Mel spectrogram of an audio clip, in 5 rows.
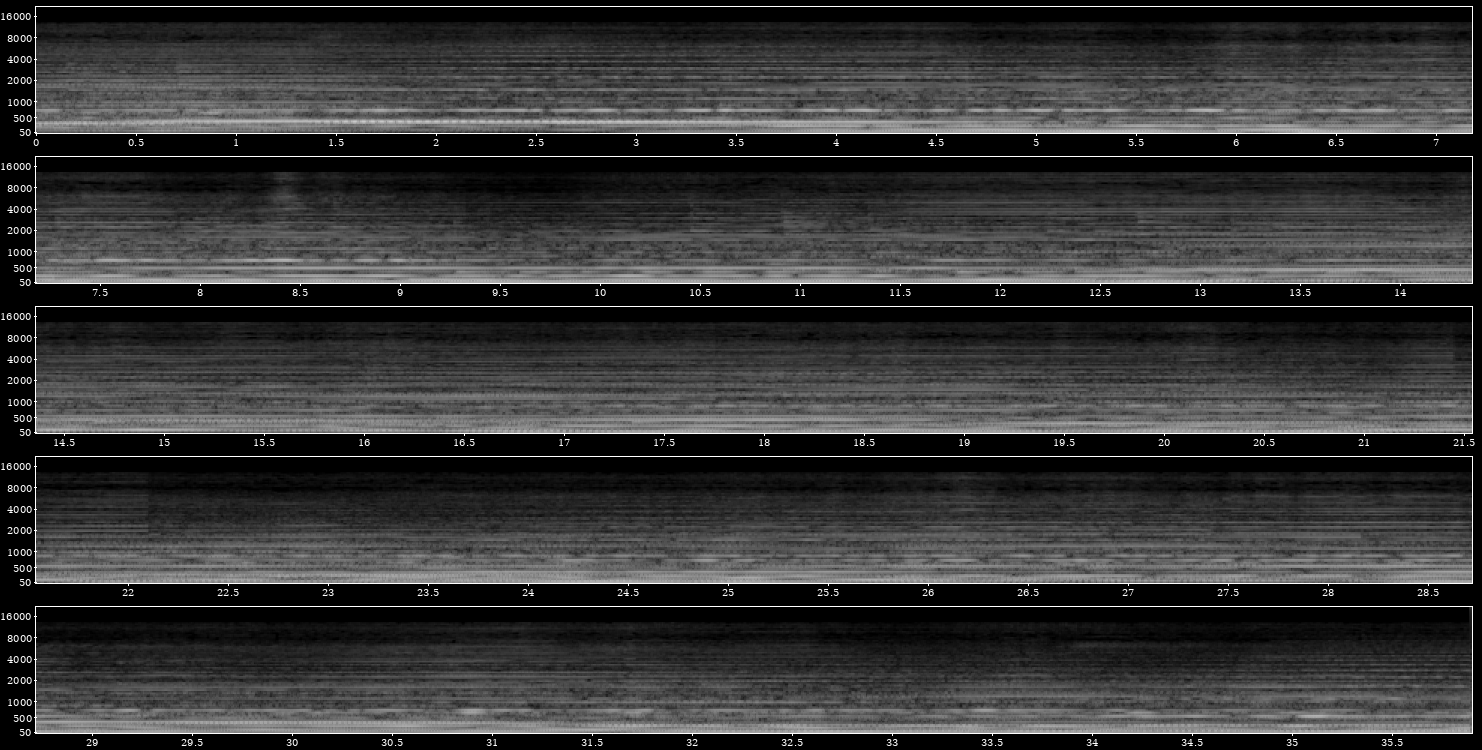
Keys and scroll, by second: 5.2 3, 6.1 shift+Tab, 6.7 Escape, 7.2 3, 8.9 b, 11.5 w, 25.5 3, 26.8 r, 29.4 b, 35.5 b.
